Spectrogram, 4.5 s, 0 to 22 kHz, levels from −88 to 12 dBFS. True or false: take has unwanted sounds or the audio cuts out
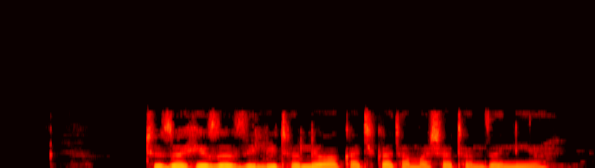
false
